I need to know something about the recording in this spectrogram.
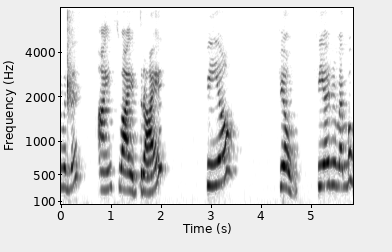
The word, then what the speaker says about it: vier: Eins, zwei, drei, vier, fünf. Fear, remember, V is always pronounced as F in German.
